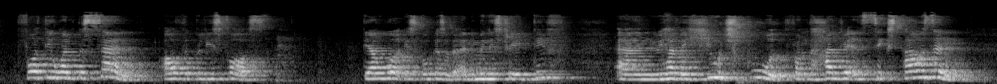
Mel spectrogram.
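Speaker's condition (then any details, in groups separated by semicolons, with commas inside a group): No condition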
